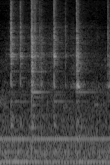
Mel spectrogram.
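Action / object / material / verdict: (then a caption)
shake / gas regulator safety valve with small steel ball / steel / open. An installed LPG gas regulator is shaken to check its safety valve, and the small steel ball inside rattles with six bright, short clicks. The rattle shows the ball valve is free and open inside, which is normal.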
